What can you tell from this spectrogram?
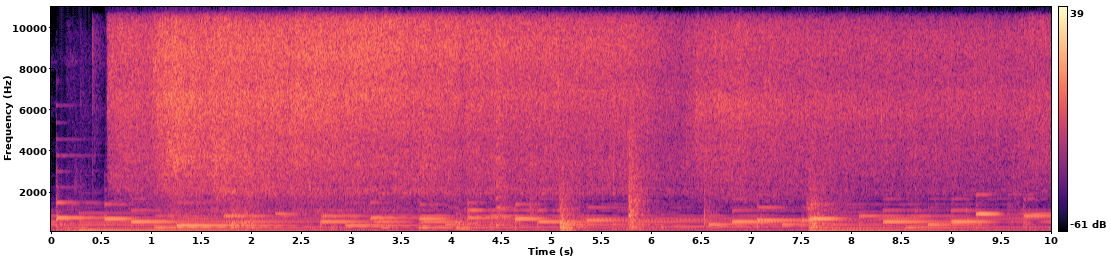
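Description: Pieces of fish go into hot vegetable oil in a non-stick pan and sizzle, the hiss starting suddenly about half a second in and carrying on steadily, with a few knocks in the middle. Soft piano music plays throughout.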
